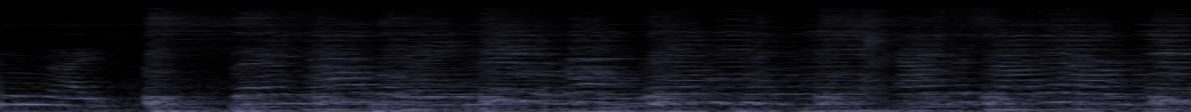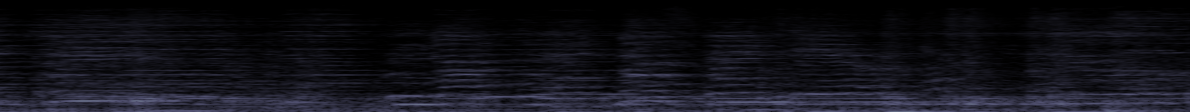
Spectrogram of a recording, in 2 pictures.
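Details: A cheerful song with sung vocals and instrumental backing plays throughout, and no animal voice is heard.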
